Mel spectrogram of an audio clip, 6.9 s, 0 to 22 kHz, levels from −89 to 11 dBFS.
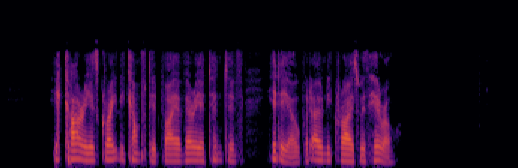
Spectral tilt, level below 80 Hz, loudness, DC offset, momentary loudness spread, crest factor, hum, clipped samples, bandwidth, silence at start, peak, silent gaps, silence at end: -4.5 dB/octave; -74 dBFS; -34 LUFS; under 0.1%; 11 LU; 24 dB; none; under 0.1%; 9 kHz; 0.7 s; -12 dBFS; none; 1.7 s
